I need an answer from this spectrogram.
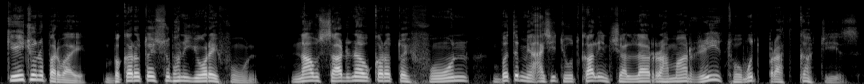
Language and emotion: Kashmiri, neutral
